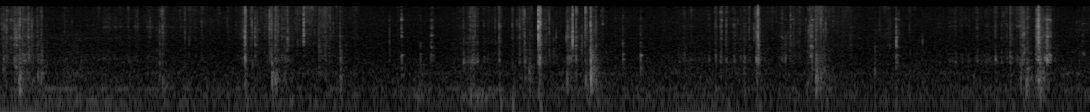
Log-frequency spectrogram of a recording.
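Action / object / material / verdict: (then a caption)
scrape / bar of soap shaved with a metal blade / soap / none. A metal utility knife blade shaves curls off a solid, palm-sized pink bar of soap held in the hand, producing quiet, bright scraping and carving strokes. The short, crisp scrapes come at irregular intervals over a faint low background hum, with a few sharper, louder cuts standing out.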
